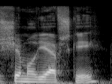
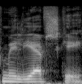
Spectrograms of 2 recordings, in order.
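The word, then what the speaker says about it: Chmelevski: a Californian right right everybody says Shem odf ski but the real pronunciation of his name is Millie f ski whoa and it's because of the transliteration of the Cyrillic alphabet to English this happens all the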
